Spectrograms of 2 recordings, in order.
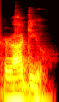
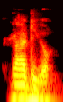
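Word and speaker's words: Radio: প্রথমটা হলো মোটা, ওটা রাডিও।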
